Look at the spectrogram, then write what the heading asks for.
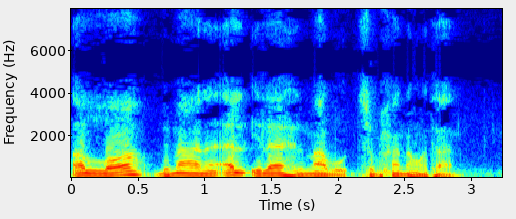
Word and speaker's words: الله: والصحيح أنه مشتق، هذا أصح أقوال أهل العلم، من الإله، فالله هو الإله المعبود، وأصله إله وحذفت الهمزة تسهيلا، فالنطق الله بمعنى الإله المعبود سبحانه وتعالى.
